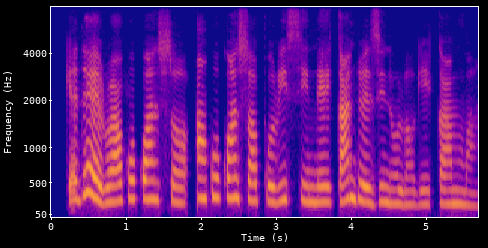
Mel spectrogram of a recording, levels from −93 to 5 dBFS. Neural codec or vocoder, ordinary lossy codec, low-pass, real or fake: codec, 16 kHz, 0.8 kbps, ZipCodec; none; none; fake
